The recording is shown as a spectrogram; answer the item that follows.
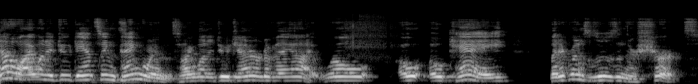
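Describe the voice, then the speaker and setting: At a moderate pace, a man with an American accent speaks at a high pitch for a man, with ordinary pitch variation. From Baltimore, US. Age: 60s. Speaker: AI expert. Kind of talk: podcast interview.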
